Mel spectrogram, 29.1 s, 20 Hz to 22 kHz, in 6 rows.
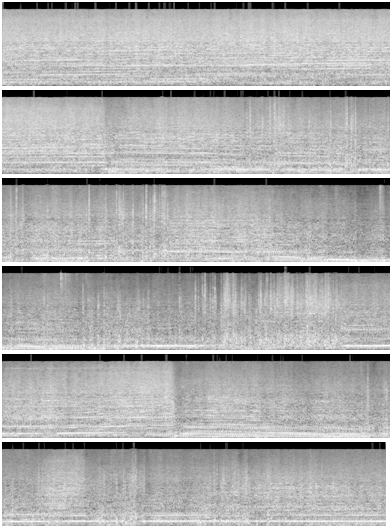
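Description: American V8 race car engine heard from inside the cockpit, running at high revs, then falling in pitch as the car brakes, with a sharp dip and climb about halfway through as it downshifts. It revs up again and settles into a steady note near the end.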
